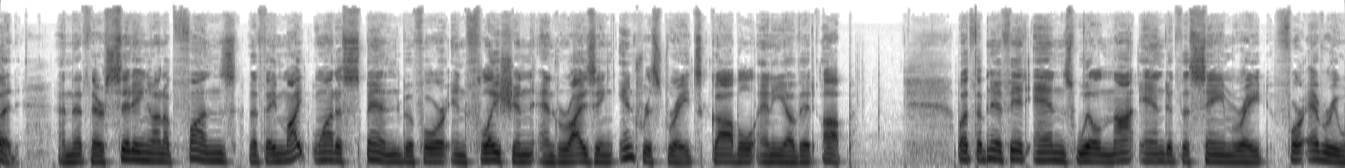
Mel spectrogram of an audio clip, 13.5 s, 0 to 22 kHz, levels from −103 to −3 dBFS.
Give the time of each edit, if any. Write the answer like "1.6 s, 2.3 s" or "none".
1.7 s, 2.4 s, 9.9 s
